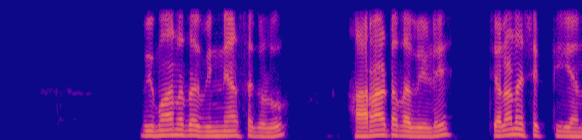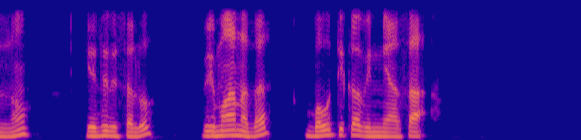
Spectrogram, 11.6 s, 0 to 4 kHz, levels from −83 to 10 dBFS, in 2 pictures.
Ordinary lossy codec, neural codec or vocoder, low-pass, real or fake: none; codec, 16 kHz, 4 kbps, FreqCodec, larger model; 3.6 kHz; fake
